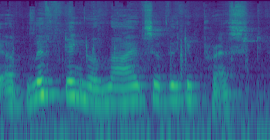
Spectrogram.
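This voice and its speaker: A woman's medium-pitched, lively-intoned voice at a fairly slow pace, with audible room echo. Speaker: honoree's daughter giving tribute speech. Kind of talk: prepared tribute speech. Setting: ceremony hall with audience. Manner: formal.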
